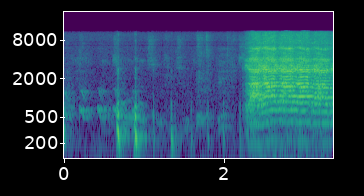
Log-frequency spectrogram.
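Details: Pet green-winged macaw indoors, playing with learned words: a rapid string of light, speech-like syllables, then an abrupt, loud, harsh raspy squawk that lasts to the end.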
